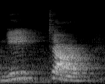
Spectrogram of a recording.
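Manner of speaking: "Guitar" broken into गि and टार; syllable by syllable. Shown as a demonstration. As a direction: separate both beats of "guitar" with a gap. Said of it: "So two syllables". ("Guitar" को दो टुकड़ों में)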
